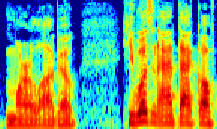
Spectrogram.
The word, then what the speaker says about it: Mar-a-Lago: Mar-a-Lago? Yeah, Mar-a-Lago. Mar-a-Lago.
